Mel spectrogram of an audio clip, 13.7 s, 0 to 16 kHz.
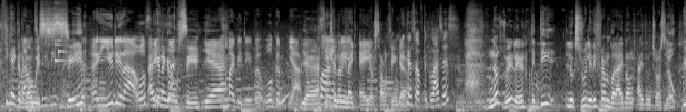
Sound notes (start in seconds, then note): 9.3 sigh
